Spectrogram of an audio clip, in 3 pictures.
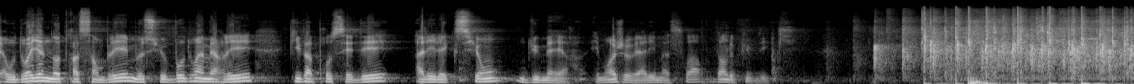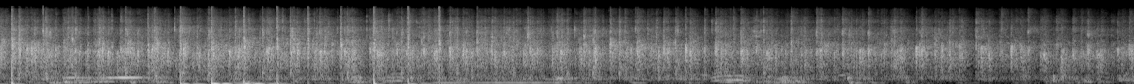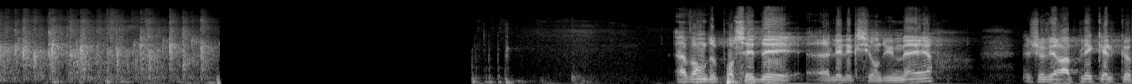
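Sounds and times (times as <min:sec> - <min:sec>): crowd applauding: 0:08.7 - 0:24.9.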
